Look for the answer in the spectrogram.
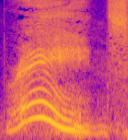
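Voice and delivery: excited, high, loud cry, brains drawn out. Recalling a favorite movie scene, imitating excited Tar Man. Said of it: "He's like all excited".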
